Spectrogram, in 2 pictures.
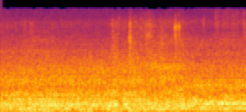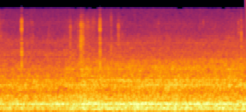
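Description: A car driving, heard from inside its cabin: steady engine and road noise, growing a little louder toward the end.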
